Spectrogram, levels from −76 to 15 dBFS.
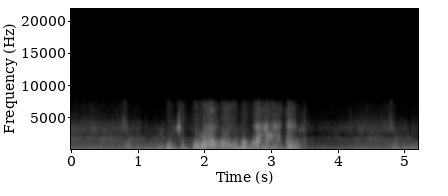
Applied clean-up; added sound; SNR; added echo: neural separator model SepFormer DNS4.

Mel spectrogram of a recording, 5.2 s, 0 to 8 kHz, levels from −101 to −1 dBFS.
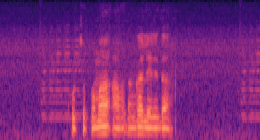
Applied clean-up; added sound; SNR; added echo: none; Bus; 18 dB; none.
